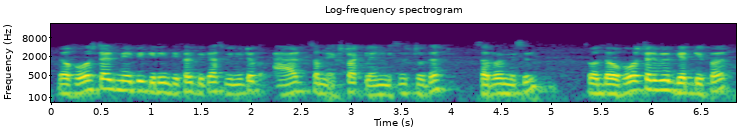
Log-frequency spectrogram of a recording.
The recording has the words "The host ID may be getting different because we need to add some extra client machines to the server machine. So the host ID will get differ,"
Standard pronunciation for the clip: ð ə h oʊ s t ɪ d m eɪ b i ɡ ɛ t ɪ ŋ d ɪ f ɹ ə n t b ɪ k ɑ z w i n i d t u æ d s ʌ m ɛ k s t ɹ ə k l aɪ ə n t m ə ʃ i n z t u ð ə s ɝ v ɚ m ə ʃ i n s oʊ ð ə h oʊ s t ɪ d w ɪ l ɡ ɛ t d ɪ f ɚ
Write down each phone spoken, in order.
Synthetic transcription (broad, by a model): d ə h oʊ s t ɪ d m eɪ b i ɡ ɛ t ɪ ŋ d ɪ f ə t b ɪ k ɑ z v i n i d t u æ d s ʌ m ɛ k s t ɹ ə k l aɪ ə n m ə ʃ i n s t u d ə s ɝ v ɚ m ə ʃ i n s oʊ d ə h oʊ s t ɪ d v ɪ l ɡ ɛ t d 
